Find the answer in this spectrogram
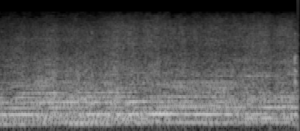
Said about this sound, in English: John Buchan hanging the tail out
